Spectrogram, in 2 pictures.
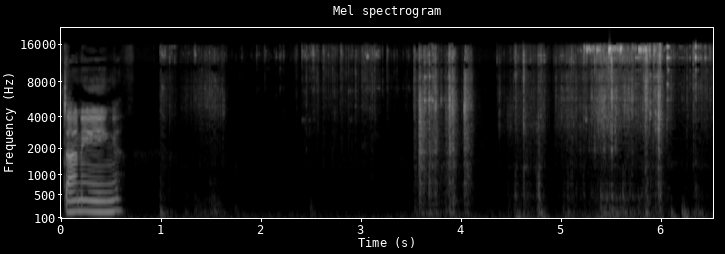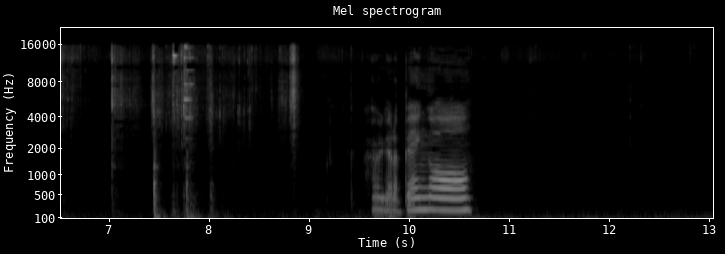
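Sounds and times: metal jewelry clinking: 1.0 - 9.0.

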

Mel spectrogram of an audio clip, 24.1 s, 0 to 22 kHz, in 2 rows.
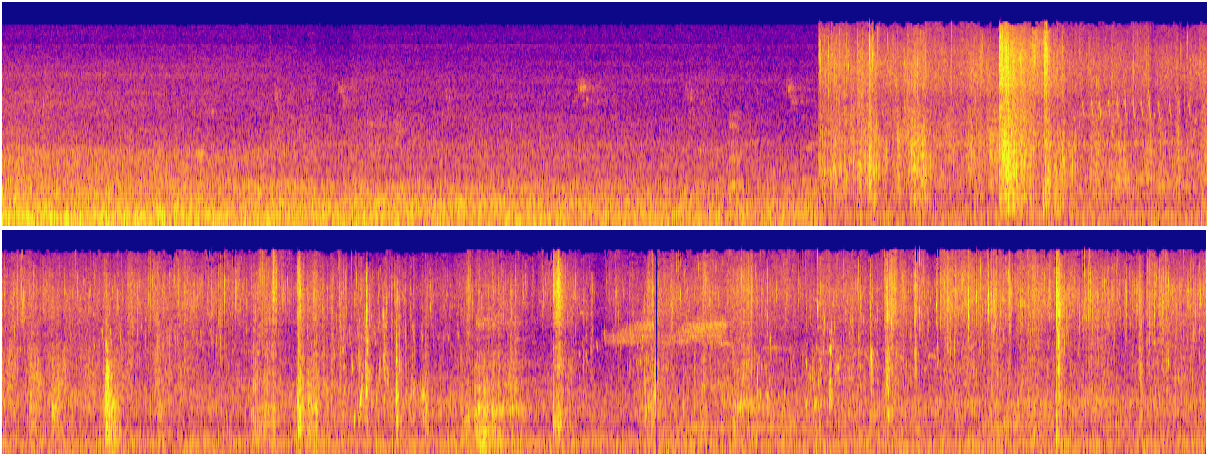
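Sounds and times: sponge washing car: 8.2 - 24.0
water drips: 8.2 - 24.0
water trickling and splashing: 8.2 - 24.0.

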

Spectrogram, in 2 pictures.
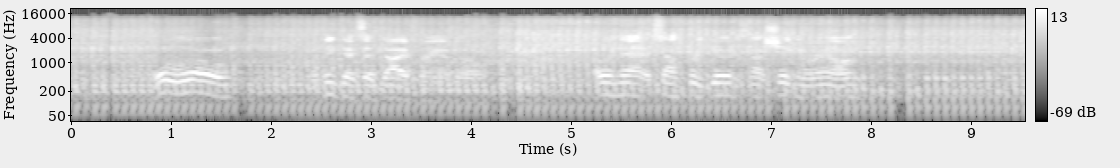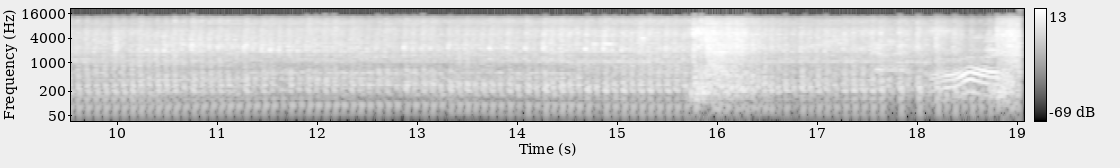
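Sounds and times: atv engine idling: 0.0 - 19.0.

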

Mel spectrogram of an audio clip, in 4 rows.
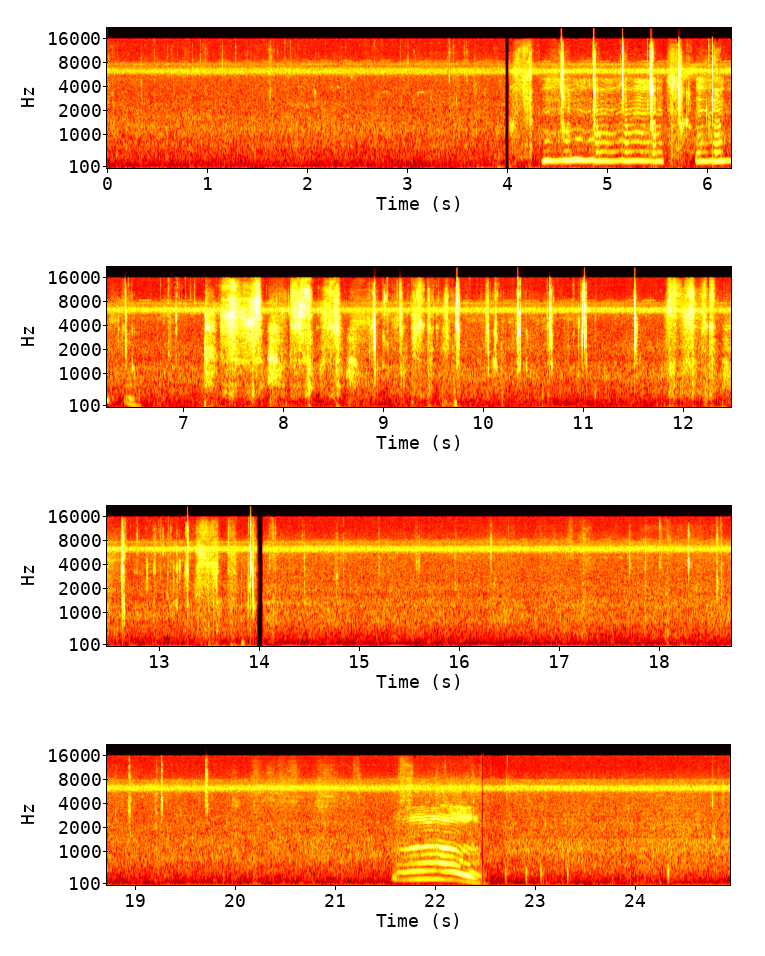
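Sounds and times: outdoor hiss: 0.0 - 24.9
chewing and lip-smacking: 4.0 - 16.4, 17.2 - 20.7.

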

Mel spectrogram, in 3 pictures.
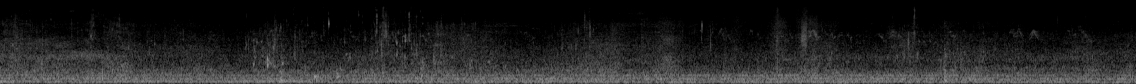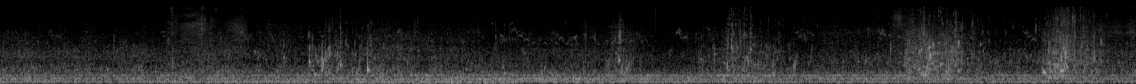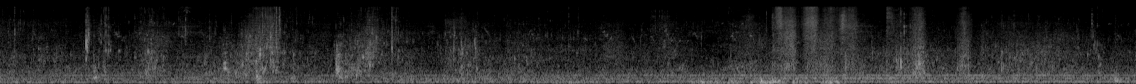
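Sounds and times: steady low hum: 0.0 - 34.0
water lapping against boat hull: 0.0 - 34.0
sharp splashes: 23.6 - 26.8.

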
